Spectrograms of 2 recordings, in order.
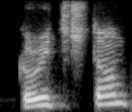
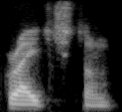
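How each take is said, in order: First: The name is read the way it is spelled. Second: The name is said in its usual pronunciation. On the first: The speaker calls it wrong. "se escribe Crichton" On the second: The speaker calls it right. "pero se pronuncia Crichton"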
